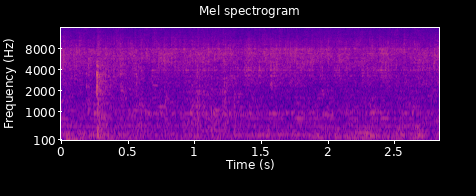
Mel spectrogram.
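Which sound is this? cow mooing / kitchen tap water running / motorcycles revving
kitchen tap water running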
